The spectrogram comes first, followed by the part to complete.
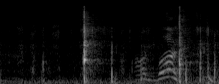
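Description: Badminton rackets hitting a shuttlecock in a rally: a sharp, loud hit a little under a second in and a second, lighter hit near the end.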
